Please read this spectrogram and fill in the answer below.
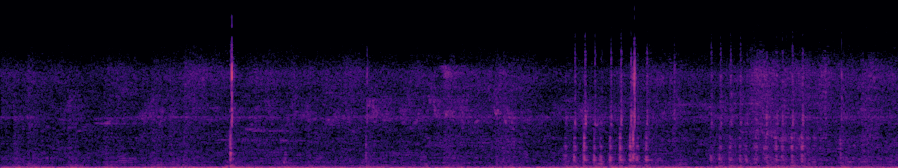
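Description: Outdoor ambience: a faint steady low rumble, with a single sharp click about two seconds in and a quick rattle of clicks a little after four seconds.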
